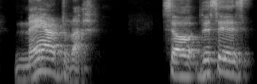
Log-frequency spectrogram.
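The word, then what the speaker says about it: merdre: the stage and pronounce MRA so this is not just saying M you know he's actually kind of rolling the r as well and apparently in the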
